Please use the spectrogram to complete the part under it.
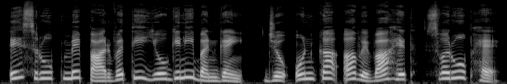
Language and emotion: Hindi, neutral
